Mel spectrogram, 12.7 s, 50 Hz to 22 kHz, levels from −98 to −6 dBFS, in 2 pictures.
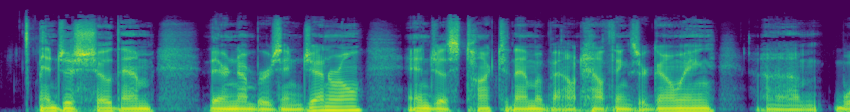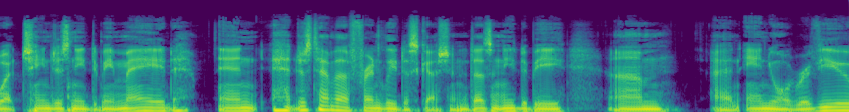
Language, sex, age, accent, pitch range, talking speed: English, male, 30-49, American, 90-120 Hz, 190 wpm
